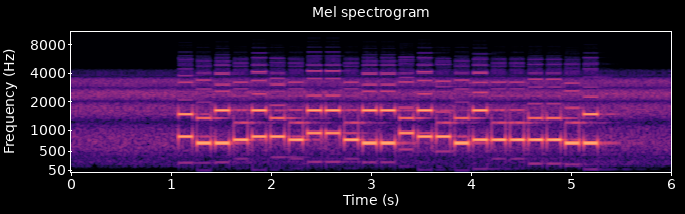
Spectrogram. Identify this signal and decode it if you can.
DTMF, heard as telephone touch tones, dialled by machine, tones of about 140 ms. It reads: 92A4C84DD4AA0C72B445513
